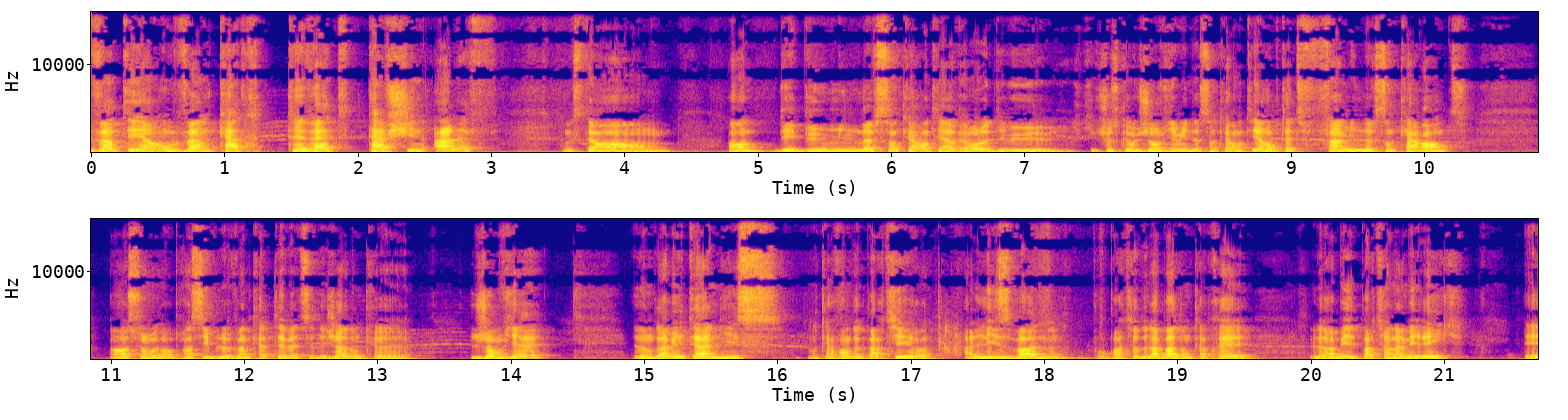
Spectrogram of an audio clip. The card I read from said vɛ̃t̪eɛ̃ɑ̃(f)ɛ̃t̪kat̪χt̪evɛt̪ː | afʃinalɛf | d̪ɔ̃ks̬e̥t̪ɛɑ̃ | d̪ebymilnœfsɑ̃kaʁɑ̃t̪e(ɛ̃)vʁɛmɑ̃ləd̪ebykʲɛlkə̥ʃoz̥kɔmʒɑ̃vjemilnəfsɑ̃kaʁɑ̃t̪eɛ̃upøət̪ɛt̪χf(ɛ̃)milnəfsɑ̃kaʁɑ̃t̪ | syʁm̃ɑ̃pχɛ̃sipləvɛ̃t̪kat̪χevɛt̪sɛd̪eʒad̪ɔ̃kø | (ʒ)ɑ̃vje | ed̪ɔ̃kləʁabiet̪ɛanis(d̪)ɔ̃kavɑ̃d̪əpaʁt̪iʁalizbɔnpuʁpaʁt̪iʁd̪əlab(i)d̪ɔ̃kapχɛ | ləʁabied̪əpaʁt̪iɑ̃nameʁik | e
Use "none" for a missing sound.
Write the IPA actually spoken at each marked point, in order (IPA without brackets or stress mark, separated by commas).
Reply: v, ɛ̃, ɛ̃, ʒ, d̪, a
